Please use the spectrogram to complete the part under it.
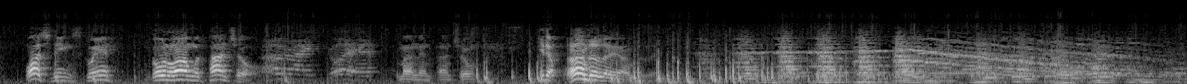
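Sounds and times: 
horses riding into a hideout, hooves clip-clopping: 0:00.0 - 0:11.8
speech: 0:00.2 - 0:03.2, 0:04.0 - 0:06.6
continuous tonal background: 0:06.3 - 0:11.8.

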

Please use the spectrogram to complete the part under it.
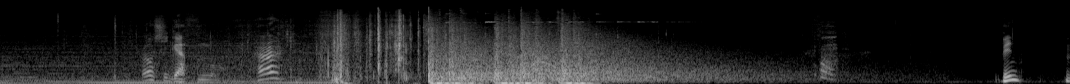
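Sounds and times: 
speech: 0:01.4 - 0:03.4, 0:10.0 - 0:10.3
loud gunshots from a film scene: 0:04.3 - 0:07.2
heavy blast rolling into a long echo: 0:04.3 - 0:08.1.

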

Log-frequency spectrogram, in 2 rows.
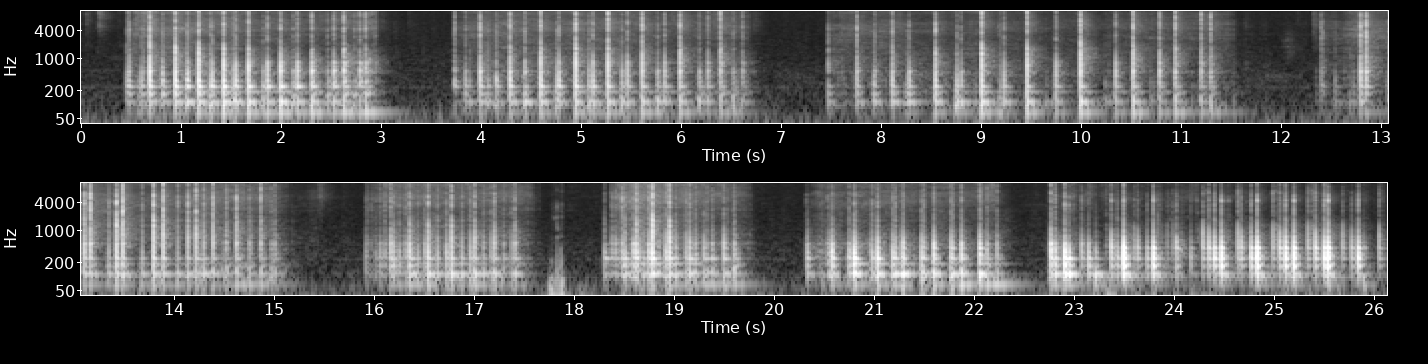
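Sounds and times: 
soft quick fingertip tapping on various objects: 0:00.4 - 0:03.1, 0:03.7 - 0:06.8, 0:07.5 - 0:11.6, 0:12.4 - 0:15.2, 0:15.9 - 0:26.1.

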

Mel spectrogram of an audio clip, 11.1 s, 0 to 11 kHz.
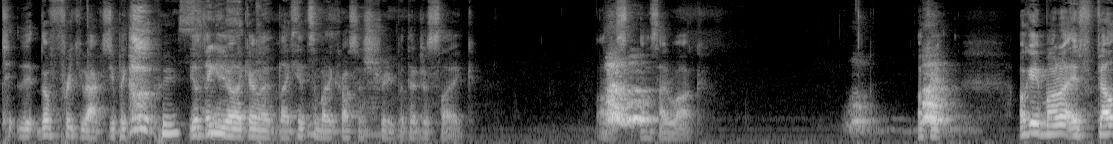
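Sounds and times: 
speech: 0:00.0 - 0:04.8, 0:06.0 - 0:07.1, 0:10.2 - 0:11.1
female dog barking: 0:06.0 - 0:06.6, 0:08.4 - 0:09.6
female dog yelping and whining: 0:08.4 - 0:09.6.

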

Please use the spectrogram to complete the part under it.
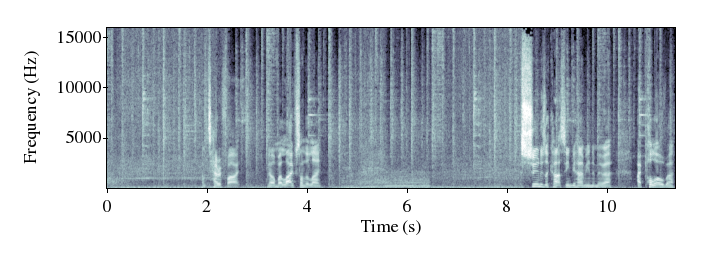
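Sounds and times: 
car tires squealing while speeding and swerving: 0:00.0 - 0:02.4, 0:04.7 - 0:09.0
racing car engine roaring: 0:00.0 - 0:09.4
speech: 0:01.9 - 0:04.4, 0:08.5 - 0:11.3.

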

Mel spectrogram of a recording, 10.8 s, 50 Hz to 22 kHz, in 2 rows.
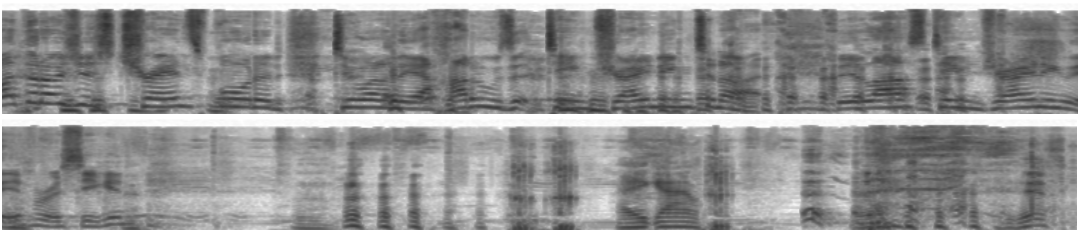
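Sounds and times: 
laughter: 0:00.0 - 0:08.0, 0:09.4 - 0:10.7
speech: 0:00.0 - 0:10.7
person imitating pig grunts, snorts and oinks: 0:07.9 - 0:08.3.

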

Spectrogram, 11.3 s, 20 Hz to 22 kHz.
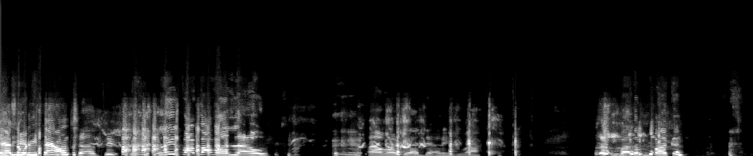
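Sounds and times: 
laughter: 0:00.0 - 0:07.2, 0:09.2 - 0:10.2
speech: 0:00.1 - 0:07.6, 0:08.9 - 0:11.2
person coughing: 0:05.0 - 0:07.8, 0:08.9 - 0:10.2.

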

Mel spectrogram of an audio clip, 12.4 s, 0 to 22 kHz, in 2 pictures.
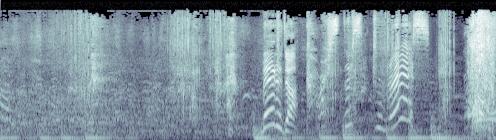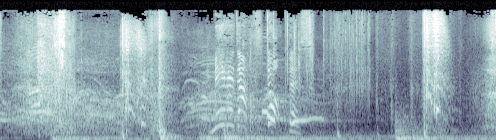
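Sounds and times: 
crowd murmuring: 0:00.0 - 0:09.9
speech: 0:03.5 - 0:05.5, 0:08.0 - 0:10.2
arrows striking a target in an archery contest: 0:05.8 - 0:08.4.

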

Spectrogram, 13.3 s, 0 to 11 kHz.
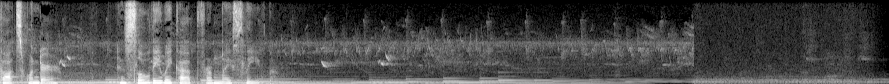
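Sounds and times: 
speech: 0:00.0 - 0:01.0, 0:01.8 - 0:04.1
morning birds chirping and twittering: 0:00.0 - 0:10.4, 0:11.5 - 0:13.3
soft steady melodic music bed: 0:00.0 - 0:13.3.

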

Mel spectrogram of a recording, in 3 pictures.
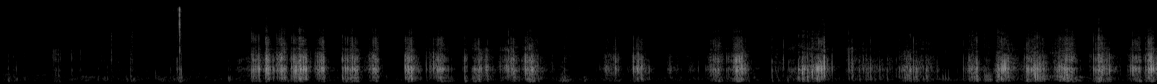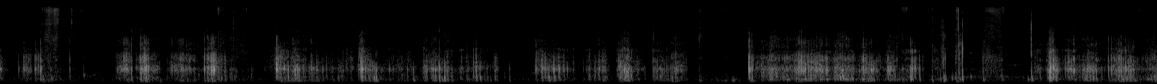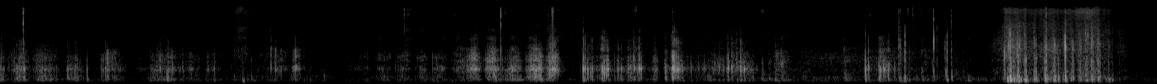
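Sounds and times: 
rapid scratching and tapping on a notepad: 0:00.0 - 0:34.3
louder rougher paper rustle: 0:31.9 - 0:34.4.

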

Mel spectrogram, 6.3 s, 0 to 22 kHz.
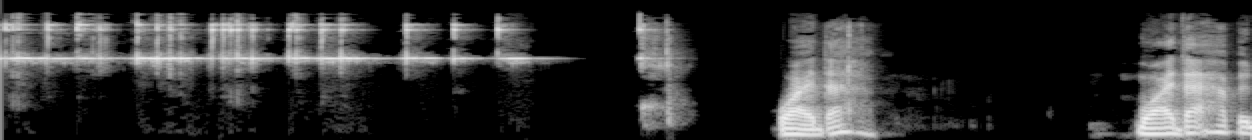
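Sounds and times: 
small high-pitched bell ringing: 0:00.0 - 0:03.3
speech: 0:03.9 - 0:04.4, 0:05.7 - 0:06.2.

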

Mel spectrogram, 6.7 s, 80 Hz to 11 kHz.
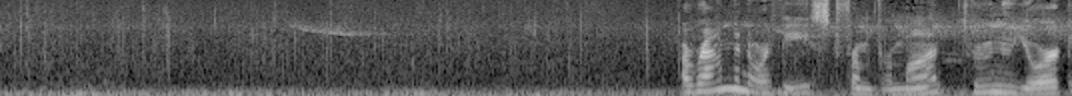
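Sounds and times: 
low rumble: 0:00.0 - 0:06.2
caterpillar frass falling through trees: 0:00.0 - 0:06.6
speech: 0:04.2 - 0:06.6
high bird chirp: 0:04.7 - 0:06.6.

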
